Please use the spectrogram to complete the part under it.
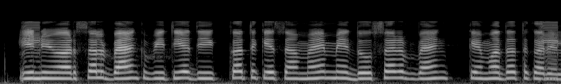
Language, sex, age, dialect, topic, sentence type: Bhojpuri, female, 18-24, Southern / Standard, banking, statement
